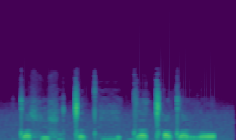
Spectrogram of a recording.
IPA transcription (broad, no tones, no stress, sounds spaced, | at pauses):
tˤ o ɬ y ɬ ɔ̤ ǀ ɐ t̪ʰ e̤ | d a ǀʰ ɛ tˤ i r ɔ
